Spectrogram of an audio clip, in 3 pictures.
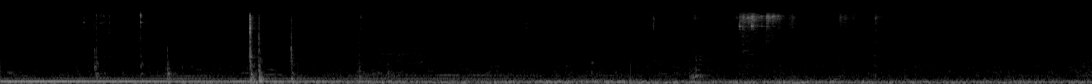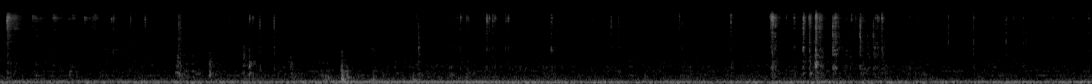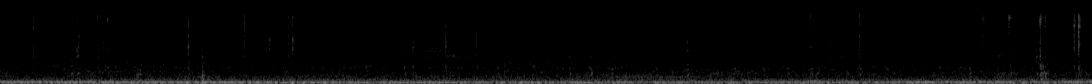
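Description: Scattered light clicks, taps and rattles of plastic intake parts, clamps and a screwdriver being handled as a stock air intake is refitted, with a few short rustles, over a steady low hum.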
